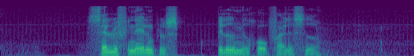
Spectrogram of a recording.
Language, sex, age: Danish, male, 18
